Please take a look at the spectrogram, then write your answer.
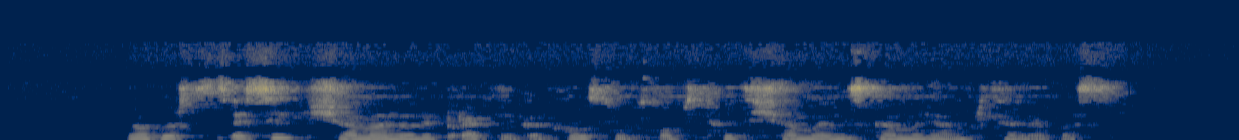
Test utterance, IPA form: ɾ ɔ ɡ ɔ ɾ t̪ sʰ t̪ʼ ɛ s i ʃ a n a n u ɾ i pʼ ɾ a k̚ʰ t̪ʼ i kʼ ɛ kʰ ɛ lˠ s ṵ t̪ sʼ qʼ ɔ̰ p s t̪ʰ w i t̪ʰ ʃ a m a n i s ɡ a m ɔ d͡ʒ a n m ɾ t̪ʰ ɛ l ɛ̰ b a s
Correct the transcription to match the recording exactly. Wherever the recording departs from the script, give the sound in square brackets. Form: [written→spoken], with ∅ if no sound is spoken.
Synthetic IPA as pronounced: ɾ ɔ ɡ ɔ ɾ t̪ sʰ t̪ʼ ɛ s i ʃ a [n→m] a n u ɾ i pʼ ɾ a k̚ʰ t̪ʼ i kʼ [ɛ→a] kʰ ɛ lˠ s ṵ t̪ sʼ qʼ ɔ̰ p s t̪ʰ w i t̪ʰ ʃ a m a n i s ɡ a m ɔ d͡ʒ a n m ɾ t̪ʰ ɛ l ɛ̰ b a s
